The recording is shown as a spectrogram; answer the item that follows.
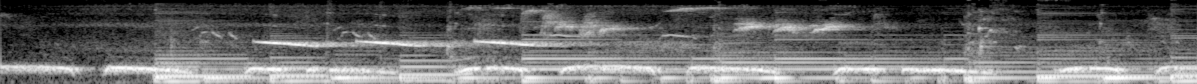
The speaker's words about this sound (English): As dawn breaks and morning light spreads from east to west, we'll be bringing you the breathtaking beauty of birdsong as it moves like a spectacular wave of sound across the face of the earth.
